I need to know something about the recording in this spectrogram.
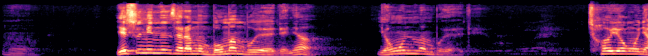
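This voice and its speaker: In a church sanctuary with long reverb, a male pastor with a fairly high, darkish voice preaches a Sunday sermon. He addresses the congregation directly, using rhetorical questions and emphatic repetition.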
